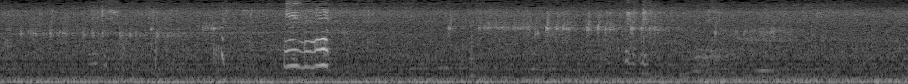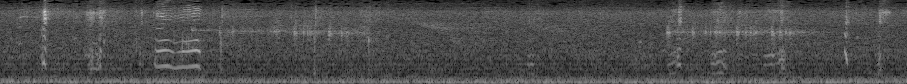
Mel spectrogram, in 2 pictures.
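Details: Baby monkey Sweet Pea cries loudly, angry because his mother won't let him get milk; several short, shrill, wavering screams over a constant low rumbling hum.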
